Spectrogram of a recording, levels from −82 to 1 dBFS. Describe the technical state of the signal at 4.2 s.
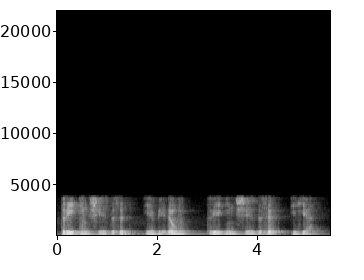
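At 4.2 s the speech sits inside a burst of bit errors on a Bluetooth voice link, running from about 4.14 to 4.40 s. Flipped bits in the one-bit CVSD stream each nudge the waveform in the wrong direction before the decoder recovers, so instead of sharp clicks the sound gains a rushing, crackly noise laid over the speech. The density fits an error rate of a couple of percent. On a spectrogram this shows as a raised, speckled noise floor across the band for that quarter second. The waveform looks fuzzed rather than spiked.

Underneath, the whole clip passes through the Bluetooth CVSD headset codec, and its damage is plainly audible here too. The signal is a string of up-or-down steps whose size adapts, which fits a 64 kbit/s one-bit-per-sample stream. Nothing above 4 kHz survives, s sounds are scratchy, and a granular hiss runs under the speech. 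On a spectrogram there is a hard ceiling at 4 kHz with grainy texture below it. The waveform shows small staircase steps and slope-limited, rounded peaks on loud, fast transients.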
